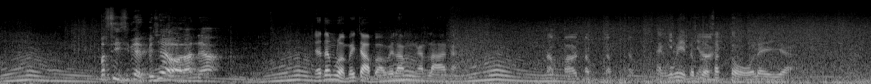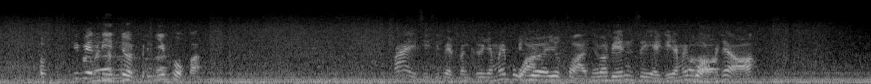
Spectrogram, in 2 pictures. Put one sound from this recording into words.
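A young man talks with animation through a microphone, close by.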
